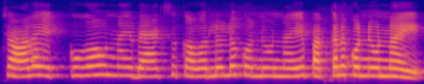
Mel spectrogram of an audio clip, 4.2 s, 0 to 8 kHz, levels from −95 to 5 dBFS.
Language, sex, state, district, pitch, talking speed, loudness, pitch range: Telugu, female, Andhra Pradesh, Sri Satya Sai, 295 Hz, 140 wpm, -18 LUFS, 285-315 Hz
